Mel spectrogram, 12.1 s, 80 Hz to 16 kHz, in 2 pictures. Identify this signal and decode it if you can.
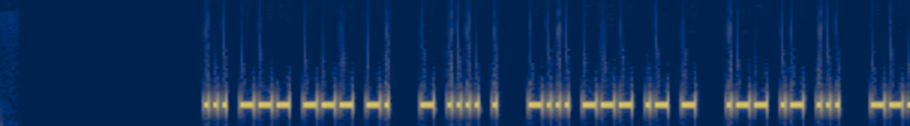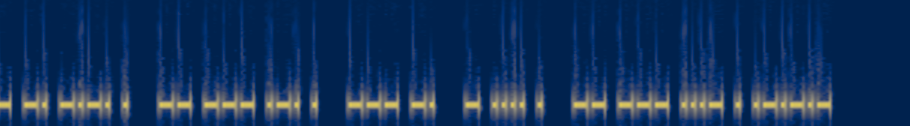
Morse code, heard as a keyed tone, about 40 wpm, 700 Hz. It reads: SOON THE BOAT WAS ONCE MORE ON THE MOVE.
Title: Sentences from Top 1000 Words - Review Part 3 - 40wpm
